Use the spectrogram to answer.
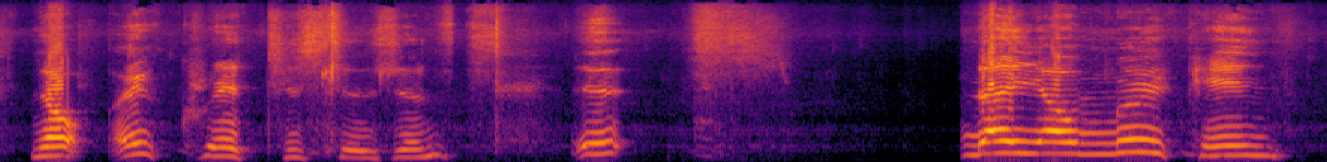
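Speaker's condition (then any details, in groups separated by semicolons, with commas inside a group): Cerebral palsy; spastic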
